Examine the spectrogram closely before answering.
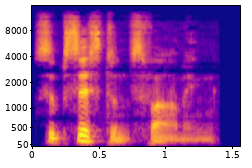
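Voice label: "subsistence farming", British English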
